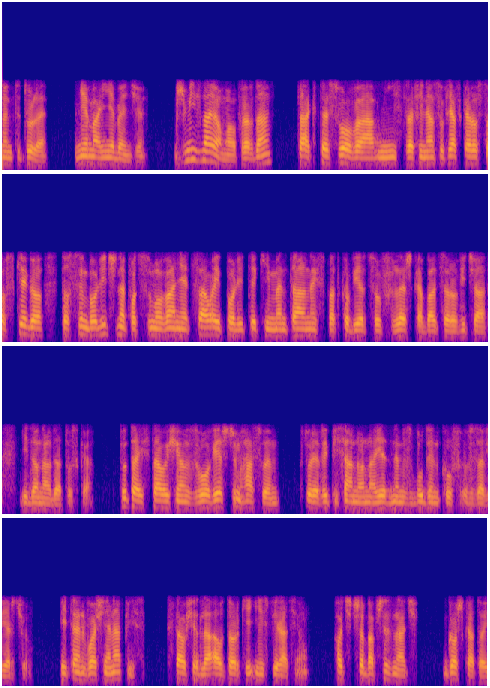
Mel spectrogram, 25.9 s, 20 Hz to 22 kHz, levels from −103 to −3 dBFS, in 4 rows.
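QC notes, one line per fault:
throughout, G.729 codec: the speech has passed through a model-based coder, consistent with 8 kbit/s G.729A, that rebuilds each 10 ms frame from a vocal-tract filter, pitch predictor and sparse pulses. Nothing above 3.7 kHz survives, so the sound is narrow, plainly rough and synthetic.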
